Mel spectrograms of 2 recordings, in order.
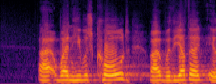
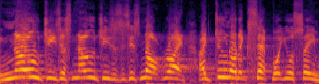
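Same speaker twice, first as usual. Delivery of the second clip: emphatic Peter; 5 semitones higher than usual. Acted. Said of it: "Peter insisted emphatically".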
